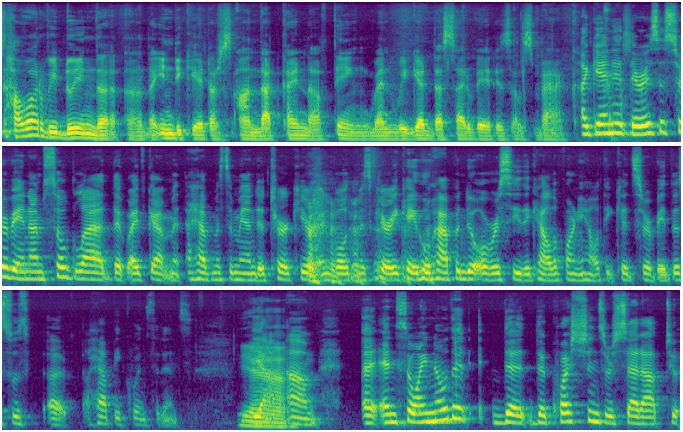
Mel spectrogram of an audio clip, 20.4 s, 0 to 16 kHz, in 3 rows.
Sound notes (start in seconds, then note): 9.8 laughs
